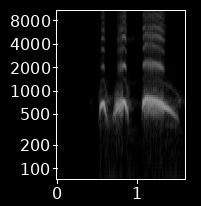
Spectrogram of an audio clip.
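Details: Single full phrase from a spotted dove used as a decoy in the afternoon to lure wild doves: two short rounded notes, then a long coo sliding gently downward.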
